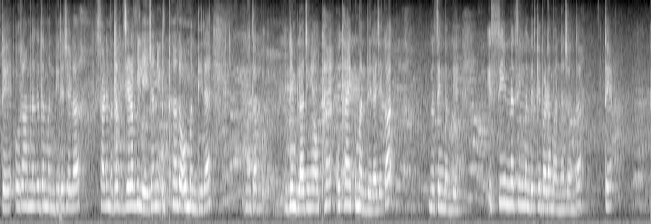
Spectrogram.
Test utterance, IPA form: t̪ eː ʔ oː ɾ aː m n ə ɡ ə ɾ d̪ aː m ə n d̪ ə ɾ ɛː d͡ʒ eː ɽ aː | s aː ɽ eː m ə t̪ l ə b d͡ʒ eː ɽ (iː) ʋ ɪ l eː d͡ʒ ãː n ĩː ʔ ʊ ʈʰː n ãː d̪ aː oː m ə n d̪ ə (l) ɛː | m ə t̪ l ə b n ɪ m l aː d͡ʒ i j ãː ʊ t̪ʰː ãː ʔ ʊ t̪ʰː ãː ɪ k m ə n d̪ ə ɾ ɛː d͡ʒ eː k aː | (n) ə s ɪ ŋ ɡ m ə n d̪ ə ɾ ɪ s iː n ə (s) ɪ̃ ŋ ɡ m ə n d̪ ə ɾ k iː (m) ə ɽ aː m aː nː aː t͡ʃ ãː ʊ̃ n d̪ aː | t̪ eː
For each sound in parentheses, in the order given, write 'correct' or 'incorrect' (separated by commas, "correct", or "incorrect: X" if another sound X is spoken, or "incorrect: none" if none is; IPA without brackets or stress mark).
incorrect: aː, incorrect: ɾ, correct, correct, incorrect: b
